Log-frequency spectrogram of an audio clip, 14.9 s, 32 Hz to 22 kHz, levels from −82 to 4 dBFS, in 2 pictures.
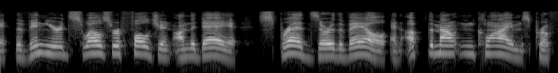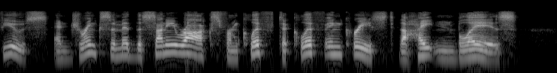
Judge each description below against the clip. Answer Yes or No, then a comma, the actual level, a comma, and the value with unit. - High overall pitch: No, medium, 155 Hz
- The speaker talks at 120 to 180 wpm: Yes, slow, 135 wpm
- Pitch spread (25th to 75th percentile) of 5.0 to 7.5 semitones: Yes, wide, 5.4 semitones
